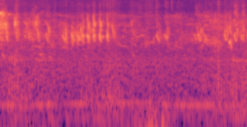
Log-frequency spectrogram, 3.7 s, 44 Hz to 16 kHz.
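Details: Common redpolls at sunflower seeds, late January 2022, Canon EOS M50 recording. Busy, high-pitched twittering from many birds comes in clustered bursts, with a faint steady low hum underneath.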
